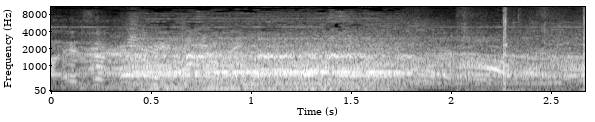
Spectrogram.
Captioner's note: lasers firing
